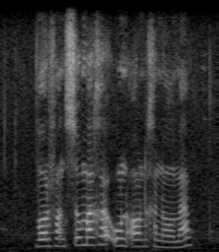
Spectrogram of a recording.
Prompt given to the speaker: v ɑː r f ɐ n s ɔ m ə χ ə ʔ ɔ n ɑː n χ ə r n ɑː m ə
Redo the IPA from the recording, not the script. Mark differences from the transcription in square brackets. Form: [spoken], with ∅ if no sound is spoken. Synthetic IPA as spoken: v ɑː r f ɐ n s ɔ m ə χ ə ʔ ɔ n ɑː n χ ə [∅] n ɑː m ə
